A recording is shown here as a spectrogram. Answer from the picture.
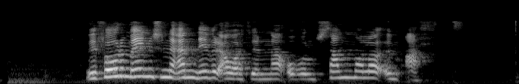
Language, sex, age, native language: Icelandic, female, 30-39, Icelandic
